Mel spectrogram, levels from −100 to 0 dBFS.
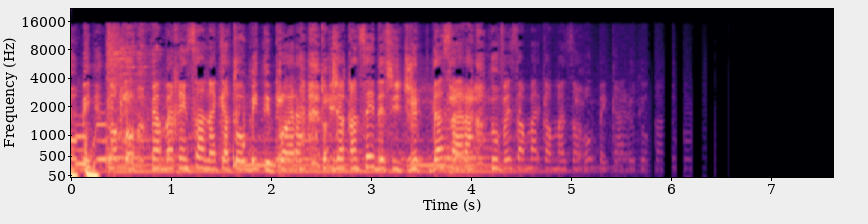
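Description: The audio fades out from roughly 4 s to the end at 7.63 s, and from 3.97 s that fade carries truncation distortion, worst from 4.71 s onward. The gain stage drops low bits without dither, which fits a path keeping only 9 bits, so the quiet tail turns gritty. A zoomed waveform shows staircase steps, and a spectrogram shows broadband harmonic smear spreading above the fading sound.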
